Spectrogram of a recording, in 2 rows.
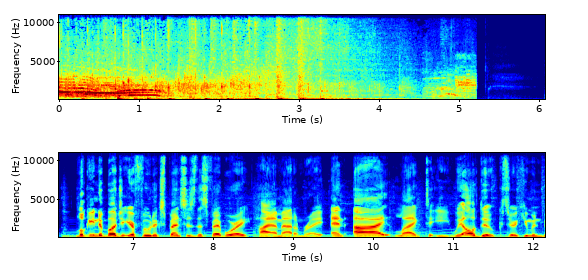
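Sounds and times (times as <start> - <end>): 
comedy club audience cheering and applauding: 0.0 - 5.2
speech: 6.3 - 12.1.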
